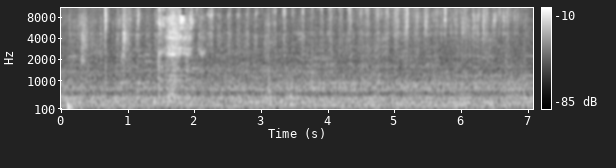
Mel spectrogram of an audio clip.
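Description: Guinea pig chewing mitsuba (Japanese parsley) stem and leaves: a run of small, crisp crunching clicks, with a brief louder rustling burst about a second and a half in.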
